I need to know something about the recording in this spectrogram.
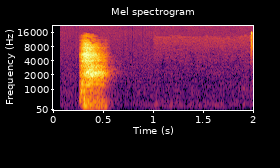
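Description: A single short, breathy burst of sound from a person, lasting about a third of a second, starting a quarter of a second in.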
